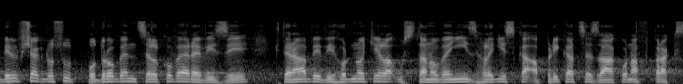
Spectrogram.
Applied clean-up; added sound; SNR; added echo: none; none; none; none.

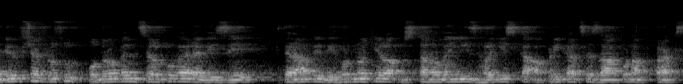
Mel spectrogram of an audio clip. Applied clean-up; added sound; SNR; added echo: none; none; none; reverberation time 0.7 s.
